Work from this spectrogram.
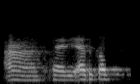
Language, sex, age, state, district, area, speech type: Tamil, female, 30-45, Tamil Nadu, Cuddalore, rural, conversation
